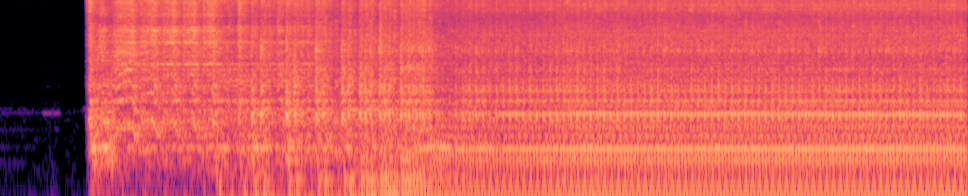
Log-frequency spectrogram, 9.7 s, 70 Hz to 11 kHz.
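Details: Onan DJB 6.0 kW diesel gen set after field coil rewind, breaker off: cranks, catches and settles into a steady even run with faint hum; works as it should.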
